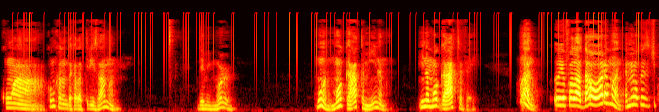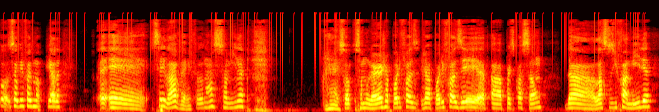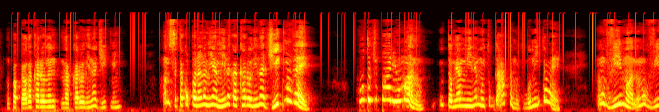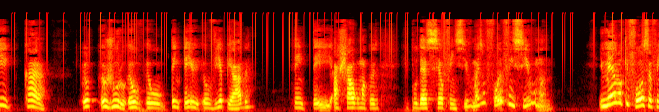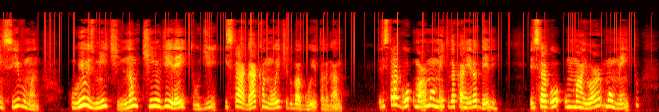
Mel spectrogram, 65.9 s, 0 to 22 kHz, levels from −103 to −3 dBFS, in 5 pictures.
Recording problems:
garbled, watery; slightly; nothing above 10.5 kHz
crackle, like an old record; faint; 20 dB below the speech

